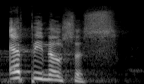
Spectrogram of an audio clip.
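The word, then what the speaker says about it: epignosis: It's the word epinosis. So you take G-N-O-S-I-S and you add three letters to the front of it, E-P-I. That's how we would spell it or say it in English, epinosis.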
